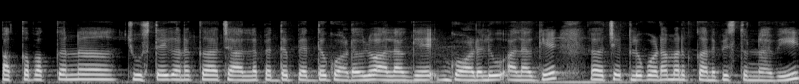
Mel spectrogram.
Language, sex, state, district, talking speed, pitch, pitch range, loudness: Telugu, female, Andhra Pradesh, Krishna, 105 wpm, 215 Hz, 205-220 Hz, -14 LUFS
